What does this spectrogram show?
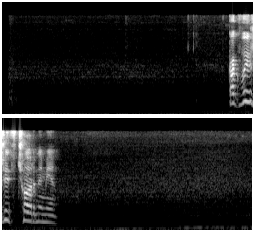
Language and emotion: Russian, angry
